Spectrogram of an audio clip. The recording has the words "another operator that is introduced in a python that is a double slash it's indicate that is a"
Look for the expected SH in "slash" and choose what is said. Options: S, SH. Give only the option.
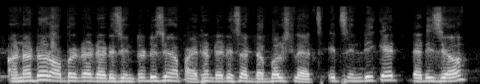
S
